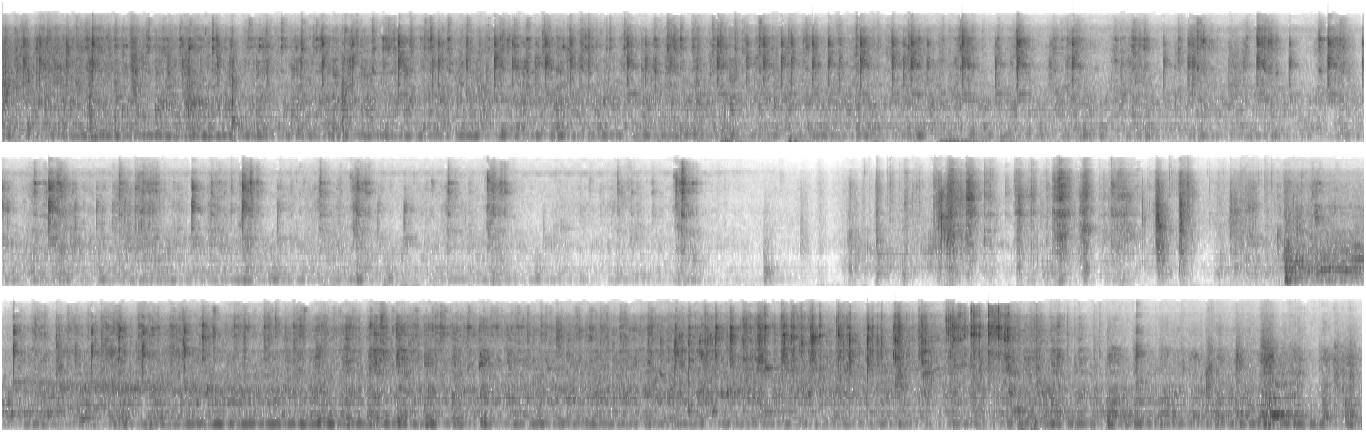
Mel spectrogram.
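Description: Electric drain-cleaning machine running, its spinning steel snake cable rattling and clicking as it works through a clogged sewer line. Just past the middle the machine dies down to a few scattered clicks, then starts up again sharply about two-thirds of the way through.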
